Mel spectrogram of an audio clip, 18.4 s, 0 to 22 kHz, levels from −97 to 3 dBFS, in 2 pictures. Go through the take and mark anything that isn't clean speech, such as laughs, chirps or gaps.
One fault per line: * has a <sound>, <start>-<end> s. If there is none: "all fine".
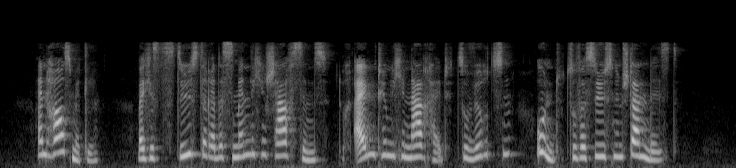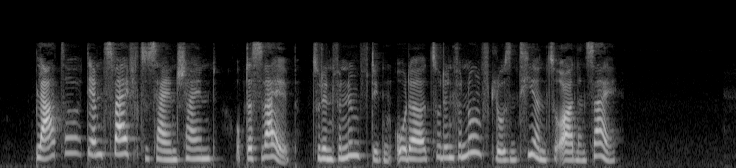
all fine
